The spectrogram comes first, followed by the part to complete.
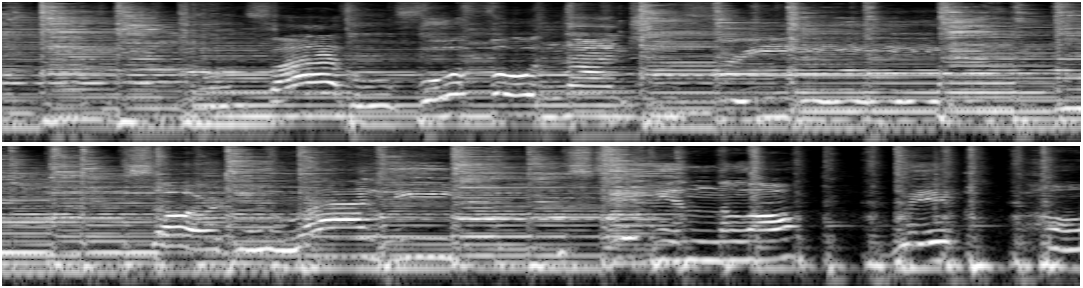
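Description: Acoustic guitar strummed in a steady rhythm, with a woman singing over it. The playing thins out briefly near the end.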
